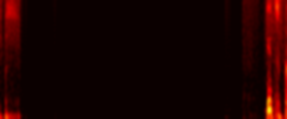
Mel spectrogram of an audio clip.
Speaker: the first sentence is an example of how speech may sound for a child with severe to profound sensory neural hearing loss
